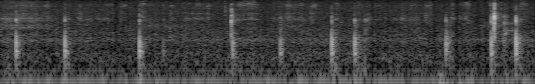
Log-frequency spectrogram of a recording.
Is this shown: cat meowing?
no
